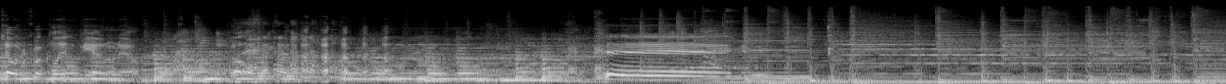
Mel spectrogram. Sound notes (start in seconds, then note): 6.4 clapping and cheering; 8.9 inspirational music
